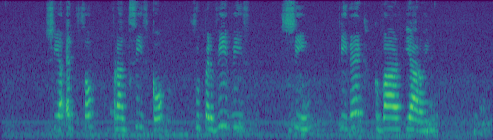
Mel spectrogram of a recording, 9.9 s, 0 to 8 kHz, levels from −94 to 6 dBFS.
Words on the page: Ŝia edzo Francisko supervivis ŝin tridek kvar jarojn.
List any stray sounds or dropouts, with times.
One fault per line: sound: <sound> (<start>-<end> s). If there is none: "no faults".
no faults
